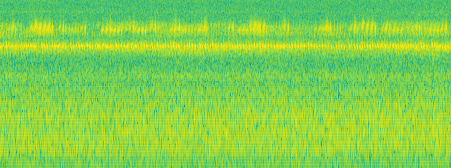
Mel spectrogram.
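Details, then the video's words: Nighttime crickets form a continuous shrill, even trill with faint pulsing overtones higher up, unbroken for the whole stretch. No other clear sounds. "Soothing Cricket Sounds"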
